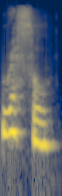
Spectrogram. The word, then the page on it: wrestle: British English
